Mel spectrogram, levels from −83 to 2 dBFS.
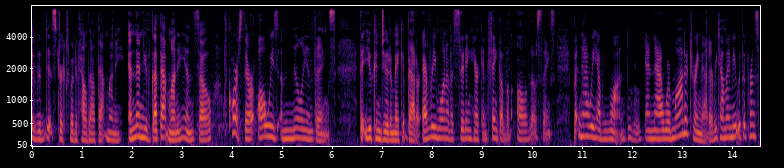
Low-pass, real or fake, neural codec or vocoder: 7.2 kHz; fake; autoencoder, 48 kHz, 128 numbers a frame, DAC-VAE, trained on Japanese speech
